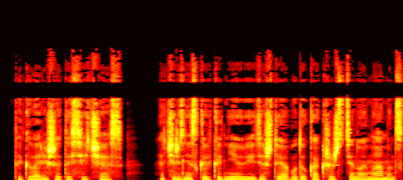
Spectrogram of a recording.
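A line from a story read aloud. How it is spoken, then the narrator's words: Plain. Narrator (Russian): сказала я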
